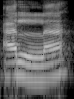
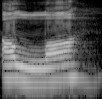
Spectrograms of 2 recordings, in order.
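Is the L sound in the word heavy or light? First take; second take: light; heavy. First: The L is said thin and light. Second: The L is said thick and heavy. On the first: "sebenarnya seharusnya Allah" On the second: "maka dibaca Allah"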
